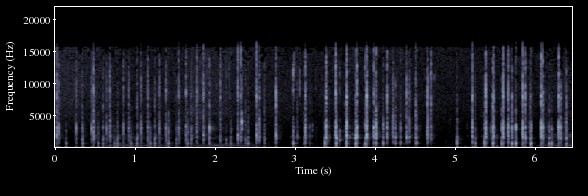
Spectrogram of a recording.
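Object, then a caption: Plastic game controller. A black hollow plastic PlayStation controller is held up in both hands while fingertips and nails tap and scratch its shell, buttons and grips. A rapid, irregular stream of short, dry, clicky taps with bright edges dies away instantly, mixed with soft scratching. A brief lull comes just before the five-second mark, then the tapping resumes.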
